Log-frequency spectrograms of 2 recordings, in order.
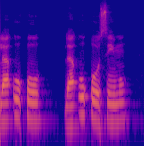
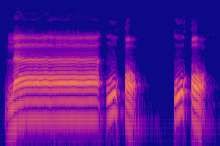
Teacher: القاف ساكنة سبقها ضم، فنحاذر من استمرار ضم الشفتين عند القاف الساكنة، فلا نقول لا أقسم، وإنما أجعل القاف ساكنة.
